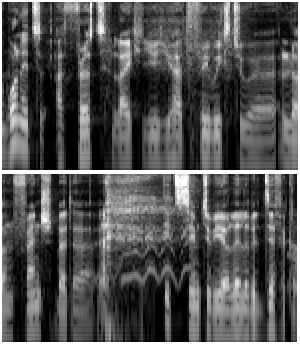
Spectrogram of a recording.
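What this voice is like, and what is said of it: French-accented English. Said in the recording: “my French accent. Sometimes it's really bad”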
